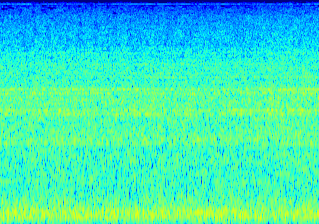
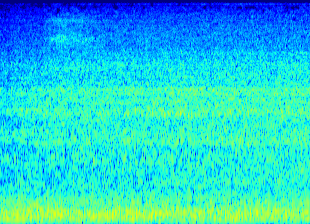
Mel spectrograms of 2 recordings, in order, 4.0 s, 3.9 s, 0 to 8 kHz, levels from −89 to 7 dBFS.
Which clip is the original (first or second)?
first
